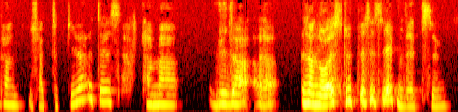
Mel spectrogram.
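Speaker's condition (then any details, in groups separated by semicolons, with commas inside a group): Tongue cancer surgery; somewhat impaired, fast, may be unclear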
